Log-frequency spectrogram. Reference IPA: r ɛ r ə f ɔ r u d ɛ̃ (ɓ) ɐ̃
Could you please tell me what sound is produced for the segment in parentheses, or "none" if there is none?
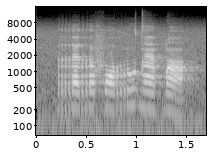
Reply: ɓ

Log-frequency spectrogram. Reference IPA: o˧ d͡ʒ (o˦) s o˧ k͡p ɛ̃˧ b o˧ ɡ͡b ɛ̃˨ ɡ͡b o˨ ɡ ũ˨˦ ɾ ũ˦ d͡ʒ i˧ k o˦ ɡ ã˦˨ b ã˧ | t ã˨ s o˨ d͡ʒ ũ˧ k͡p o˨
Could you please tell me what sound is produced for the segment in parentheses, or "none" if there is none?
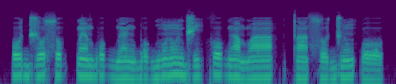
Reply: o˧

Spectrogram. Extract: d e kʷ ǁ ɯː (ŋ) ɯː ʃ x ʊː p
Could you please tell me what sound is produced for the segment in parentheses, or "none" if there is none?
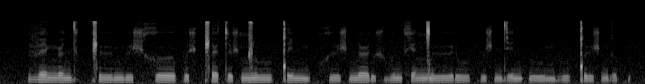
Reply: ŋ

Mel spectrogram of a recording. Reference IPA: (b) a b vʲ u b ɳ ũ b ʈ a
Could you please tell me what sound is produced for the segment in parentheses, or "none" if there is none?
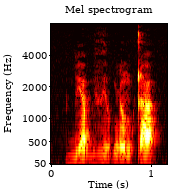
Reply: bʲ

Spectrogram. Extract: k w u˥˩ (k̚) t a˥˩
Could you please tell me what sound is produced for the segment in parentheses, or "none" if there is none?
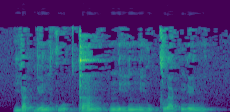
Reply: k̚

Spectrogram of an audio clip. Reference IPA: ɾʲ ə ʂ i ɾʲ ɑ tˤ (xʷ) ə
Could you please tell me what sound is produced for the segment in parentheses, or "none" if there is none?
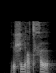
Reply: x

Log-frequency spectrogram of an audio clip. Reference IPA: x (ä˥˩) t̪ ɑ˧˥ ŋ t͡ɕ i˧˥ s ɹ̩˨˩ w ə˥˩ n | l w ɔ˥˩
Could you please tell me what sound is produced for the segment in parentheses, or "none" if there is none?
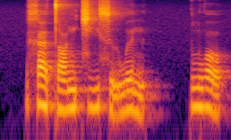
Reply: ä˥˩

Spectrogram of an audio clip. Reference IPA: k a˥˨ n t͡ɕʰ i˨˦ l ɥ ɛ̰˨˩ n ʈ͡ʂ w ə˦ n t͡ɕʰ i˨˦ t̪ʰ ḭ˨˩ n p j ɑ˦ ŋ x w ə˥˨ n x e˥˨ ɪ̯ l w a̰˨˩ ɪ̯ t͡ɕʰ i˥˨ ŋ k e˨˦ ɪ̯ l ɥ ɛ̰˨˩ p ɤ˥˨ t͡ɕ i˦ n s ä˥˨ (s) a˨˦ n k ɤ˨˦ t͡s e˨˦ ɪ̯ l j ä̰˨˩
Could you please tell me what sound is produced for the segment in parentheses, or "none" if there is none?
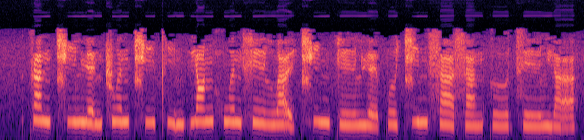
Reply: s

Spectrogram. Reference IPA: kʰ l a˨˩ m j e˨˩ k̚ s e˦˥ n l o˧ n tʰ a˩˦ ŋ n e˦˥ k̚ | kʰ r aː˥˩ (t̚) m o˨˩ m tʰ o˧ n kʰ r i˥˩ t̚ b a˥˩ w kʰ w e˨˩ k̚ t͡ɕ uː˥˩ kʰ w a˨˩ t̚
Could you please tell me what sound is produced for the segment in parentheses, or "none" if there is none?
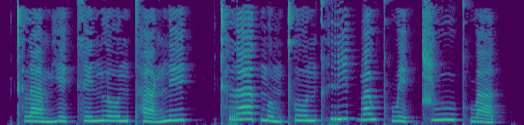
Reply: t̚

